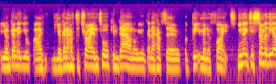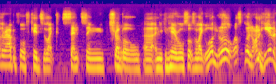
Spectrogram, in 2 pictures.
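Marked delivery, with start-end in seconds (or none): 9.6-11.0 higher-pitched Scottish mumbling. Narrating to players, voicing worried kids in the background, in scottish mumbling. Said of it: "general Scottish mumbling".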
